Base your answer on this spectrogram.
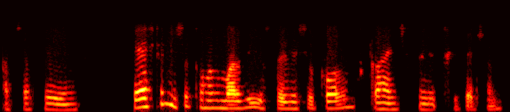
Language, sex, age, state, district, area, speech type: Kashmiri, male, 30-45, Jammu and Kashmir, Kupwara, rural, conversation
